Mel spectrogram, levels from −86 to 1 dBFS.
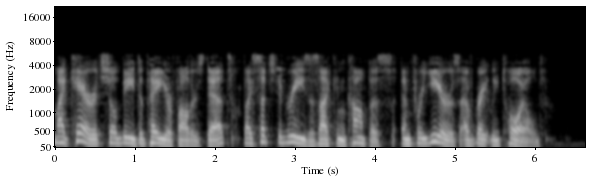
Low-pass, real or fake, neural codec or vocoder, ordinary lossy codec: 5.4 kHz; fake; vocoder, 22.05 kHz, 80 mel bands, Vocos; MP3, 32 kbps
